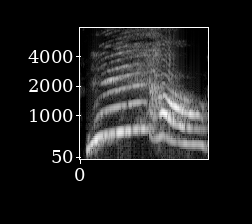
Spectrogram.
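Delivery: very high, loud yeehaw whoop; cowboy shout. A narrator's reading. Gingerbread cowboy escapes the rancher, high whooping shout. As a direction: let out a high rodeo whoop. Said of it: "he shouted".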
